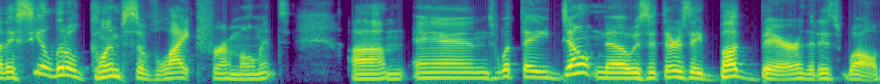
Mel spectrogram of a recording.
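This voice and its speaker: A man's voice: fairly high pitch, dry recording, clean studio sound. Rambling man recapping a tabletop game. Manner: rambling, self-correcting, frequent fillers. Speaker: game master recapping a campaign. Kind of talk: casual campaign recap narration.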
